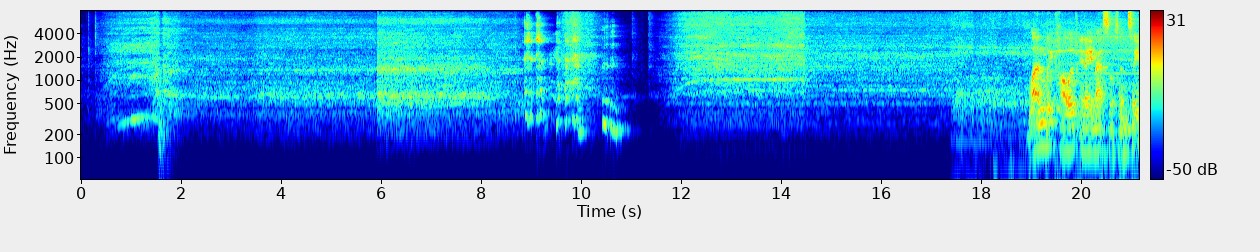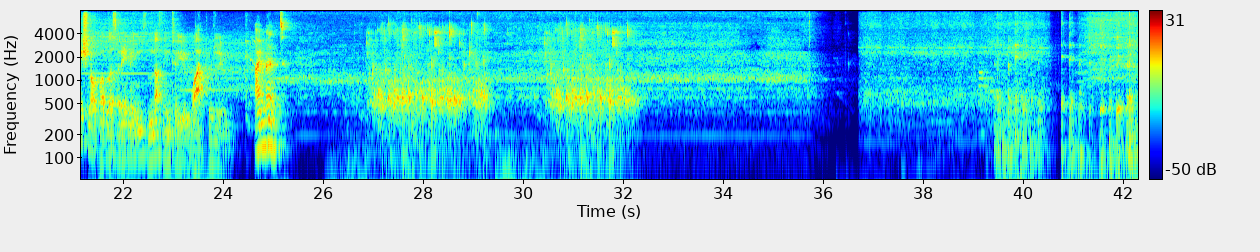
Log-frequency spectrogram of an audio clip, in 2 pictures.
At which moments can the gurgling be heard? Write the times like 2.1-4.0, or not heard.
26.1-32.3, 39.2-42.2.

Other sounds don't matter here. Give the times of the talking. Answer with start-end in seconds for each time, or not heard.
18.9-25.4.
